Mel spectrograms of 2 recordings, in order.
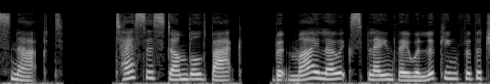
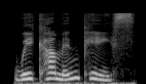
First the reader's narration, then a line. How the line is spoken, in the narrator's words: he said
